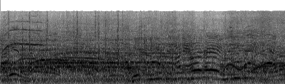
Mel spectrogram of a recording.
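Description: Crowd of people talking and calling out over one another, with some cheering.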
